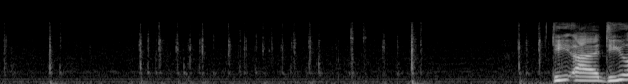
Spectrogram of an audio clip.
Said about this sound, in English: I'm typing notes of all this.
